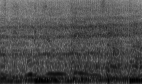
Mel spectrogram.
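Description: A man singing a gliding melody, accompanied by his own acoustic guitar.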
